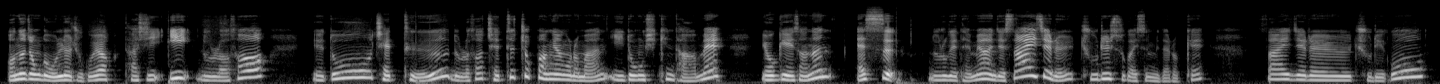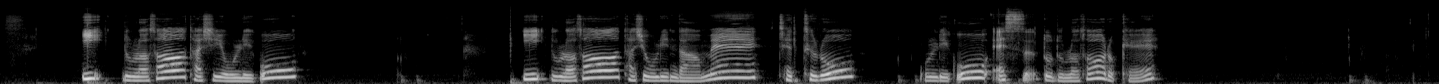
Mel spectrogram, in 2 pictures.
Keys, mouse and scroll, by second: 1.7 e, 4.2 z, 7.0 click, 9.0 s, 13.9 click, 15.3 e, 18.4 click, 19.6 e, 22.4 z, 23.4 click, 24.4 s, 27.9 click.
